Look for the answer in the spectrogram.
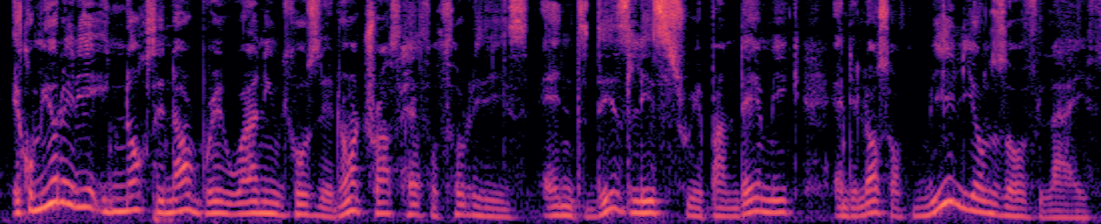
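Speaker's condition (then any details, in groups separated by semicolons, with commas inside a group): No condition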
